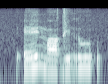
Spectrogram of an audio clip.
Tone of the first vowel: rising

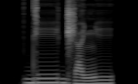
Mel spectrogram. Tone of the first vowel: high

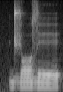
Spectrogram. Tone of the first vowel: low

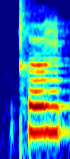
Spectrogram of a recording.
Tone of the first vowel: high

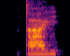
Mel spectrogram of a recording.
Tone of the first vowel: high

